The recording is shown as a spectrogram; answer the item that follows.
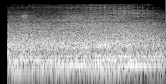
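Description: A steady low rumble of outdoor background noise with a faint low hum, of the kind made by distant road traffic.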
